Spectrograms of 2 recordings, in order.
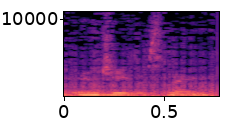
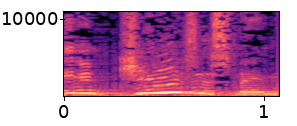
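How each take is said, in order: First: "in Jesus' name" fading away, softer at the end; trailing off. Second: "In Jesus' name" proclaimed higher, louder and slow, stress on JESUS; emphatic declaration. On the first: Retold or imitated. Mocking a prayer that trails off at the end, fading weakly. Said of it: "it just kind of trails off at the end". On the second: Shown as a demonstration. Showing how to close a prayer, bold and emphatic. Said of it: "we gotta say".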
